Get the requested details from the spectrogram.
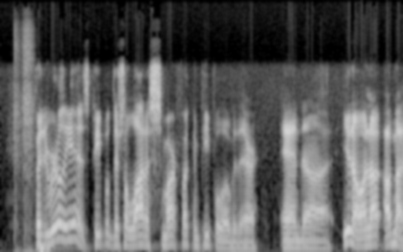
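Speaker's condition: No condition

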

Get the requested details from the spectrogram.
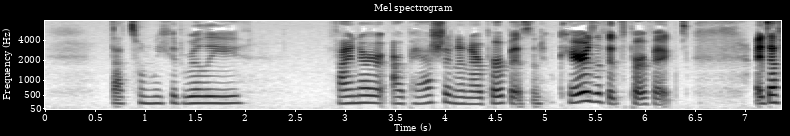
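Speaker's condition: No condition

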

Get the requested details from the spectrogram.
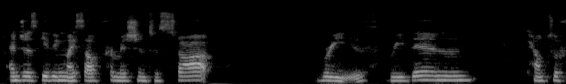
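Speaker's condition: No condition

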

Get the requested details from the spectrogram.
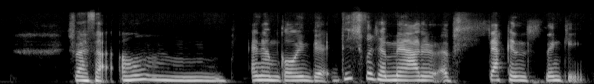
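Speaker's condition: Cerebral palsy; titanium neck limiting looking up, involuntary movements, chronic pain, past Botox dependence, past painkiller addiction

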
